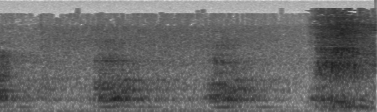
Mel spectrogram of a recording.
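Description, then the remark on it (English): Three short, breathy alarm calls from alarmed waterfowl related to ducks and geese, like sneezes, spaced about half a second apart. The last one is harsher and hissier, over a low background rumble. “And that's a sneeze. They're alarmed.”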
